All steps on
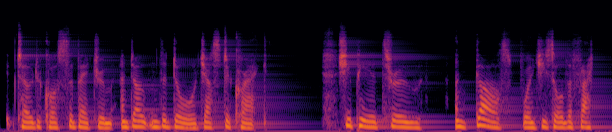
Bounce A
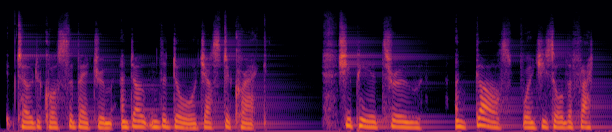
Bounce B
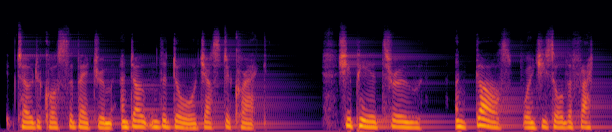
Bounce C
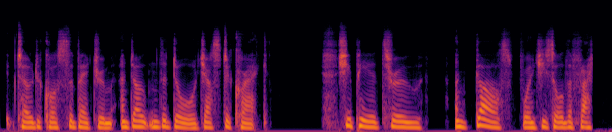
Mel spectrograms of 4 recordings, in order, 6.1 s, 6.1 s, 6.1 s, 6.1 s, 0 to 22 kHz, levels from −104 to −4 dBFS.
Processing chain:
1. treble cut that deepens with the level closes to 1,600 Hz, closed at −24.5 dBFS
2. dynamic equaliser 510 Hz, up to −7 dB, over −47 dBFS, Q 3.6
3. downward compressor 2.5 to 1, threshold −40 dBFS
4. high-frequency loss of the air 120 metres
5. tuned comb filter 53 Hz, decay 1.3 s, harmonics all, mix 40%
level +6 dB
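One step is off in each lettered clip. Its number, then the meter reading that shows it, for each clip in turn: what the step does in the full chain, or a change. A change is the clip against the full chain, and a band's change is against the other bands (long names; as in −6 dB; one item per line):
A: 4, 4 kHz band +3.0 dB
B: 3, average gain reduction 6.5 dB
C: 5, change in integrated loudness +4.0 LU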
